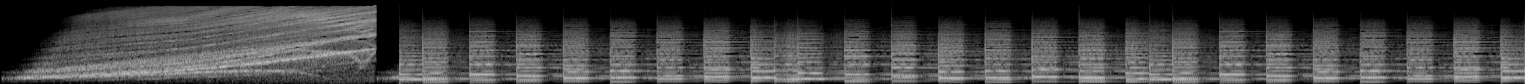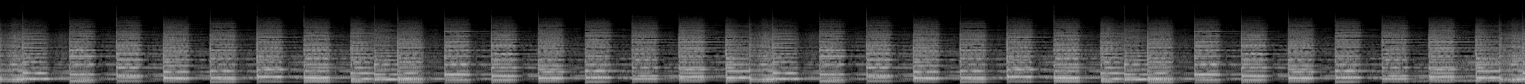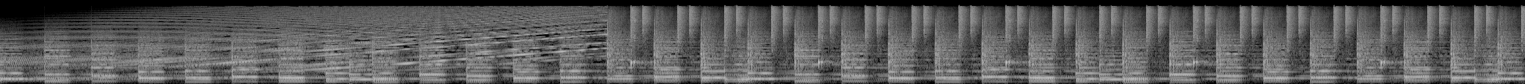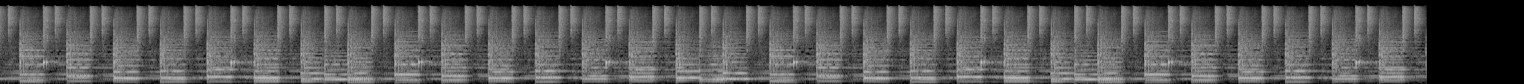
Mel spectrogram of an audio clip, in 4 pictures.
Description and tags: Pop Music
pop, Electric, Music, Sound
